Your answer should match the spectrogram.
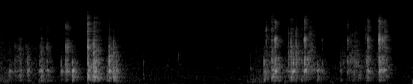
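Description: Die-cut card pieces and small craft tools being handled on a cutting mat: two spells of rustling and light clicking, one in the first second and one in the last second and a half.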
